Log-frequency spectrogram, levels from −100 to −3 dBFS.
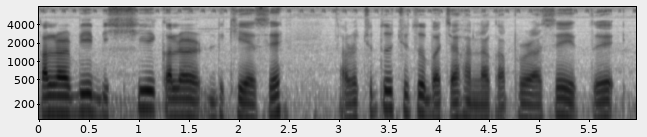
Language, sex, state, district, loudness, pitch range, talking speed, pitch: Nagamese, male, Nagaland, Dimapur, -17 LUFS, 105-135 Hz, 140 wpm, 115 Hz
